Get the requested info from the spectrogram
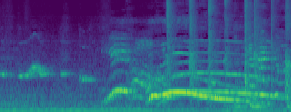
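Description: A long whistled note, rising sharply and then sliding slowly down, over a run of sharp knocks.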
